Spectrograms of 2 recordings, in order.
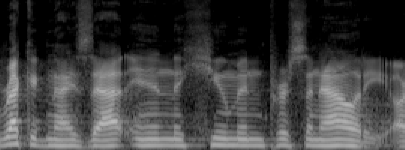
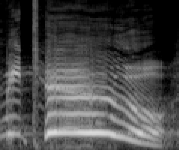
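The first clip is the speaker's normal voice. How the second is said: squeaky, much higher eager cry; delighted; 11 dB louder than usual. Retold or imitated. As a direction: chirp it out, thrilled to agree. Delighted at shared faith.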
